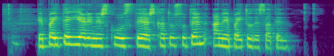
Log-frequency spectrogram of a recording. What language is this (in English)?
Basque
